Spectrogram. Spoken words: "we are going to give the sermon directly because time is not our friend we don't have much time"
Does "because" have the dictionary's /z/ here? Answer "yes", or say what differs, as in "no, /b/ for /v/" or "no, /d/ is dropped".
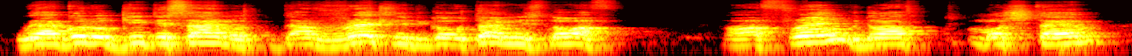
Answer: no, /z/ is dropped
